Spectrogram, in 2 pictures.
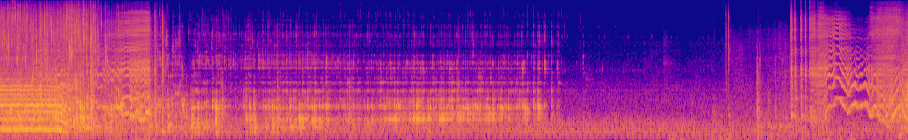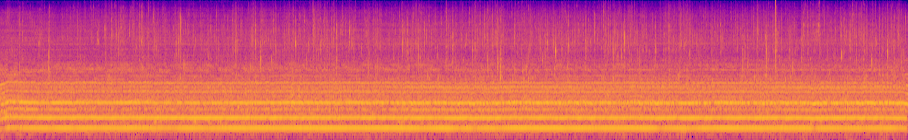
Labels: What is happening here?
draining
